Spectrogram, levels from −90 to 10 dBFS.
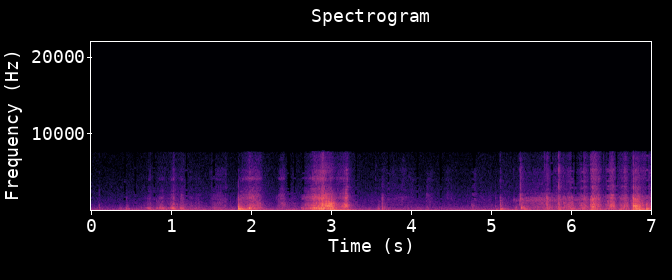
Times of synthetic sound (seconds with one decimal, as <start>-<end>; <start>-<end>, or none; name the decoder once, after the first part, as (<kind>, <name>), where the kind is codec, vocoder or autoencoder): none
